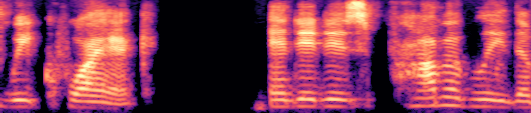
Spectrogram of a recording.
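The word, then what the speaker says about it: Weequahic: its principal dr hertzberg some people called it week with chick some called it we quake like cheesecake but the right way was we quiet and it is probably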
